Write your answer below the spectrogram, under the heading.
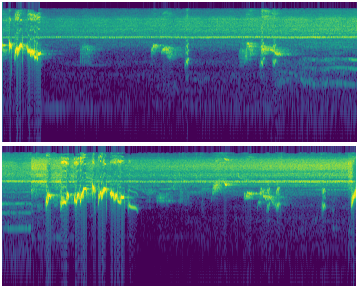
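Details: Caged red-whiskered bulbul giving its three-syllable 'double' song, meant for teaching young birds: short bursts of quick warbled notes separated by quieter gaps, with a constant high-pitched hum and faint background noise.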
